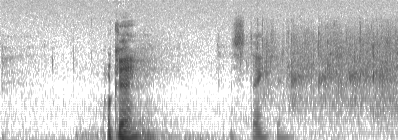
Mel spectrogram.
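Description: A man speaks into a microphone over a loudspeaker in a large hall.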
